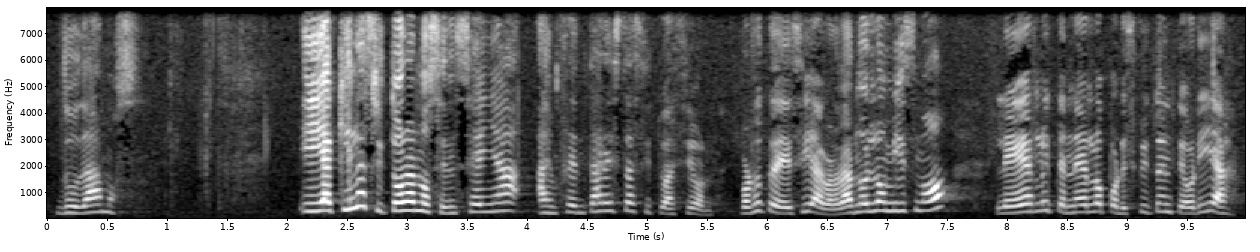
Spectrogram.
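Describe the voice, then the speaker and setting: A woman in her forties with a Mexican Spanish accent, teaching a church workshop in a warm, conversational way that keeps checking in with the listener through rhetorical questions. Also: high voice.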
